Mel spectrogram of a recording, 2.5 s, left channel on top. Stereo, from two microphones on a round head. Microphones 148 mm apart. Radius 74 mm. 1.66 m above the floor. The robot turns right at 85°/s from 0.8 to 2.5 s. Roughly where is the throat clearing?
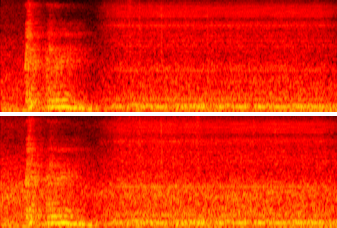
Left.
